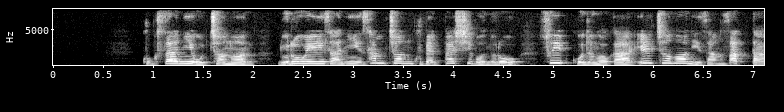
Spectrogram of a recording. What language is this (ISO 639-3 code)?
kor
